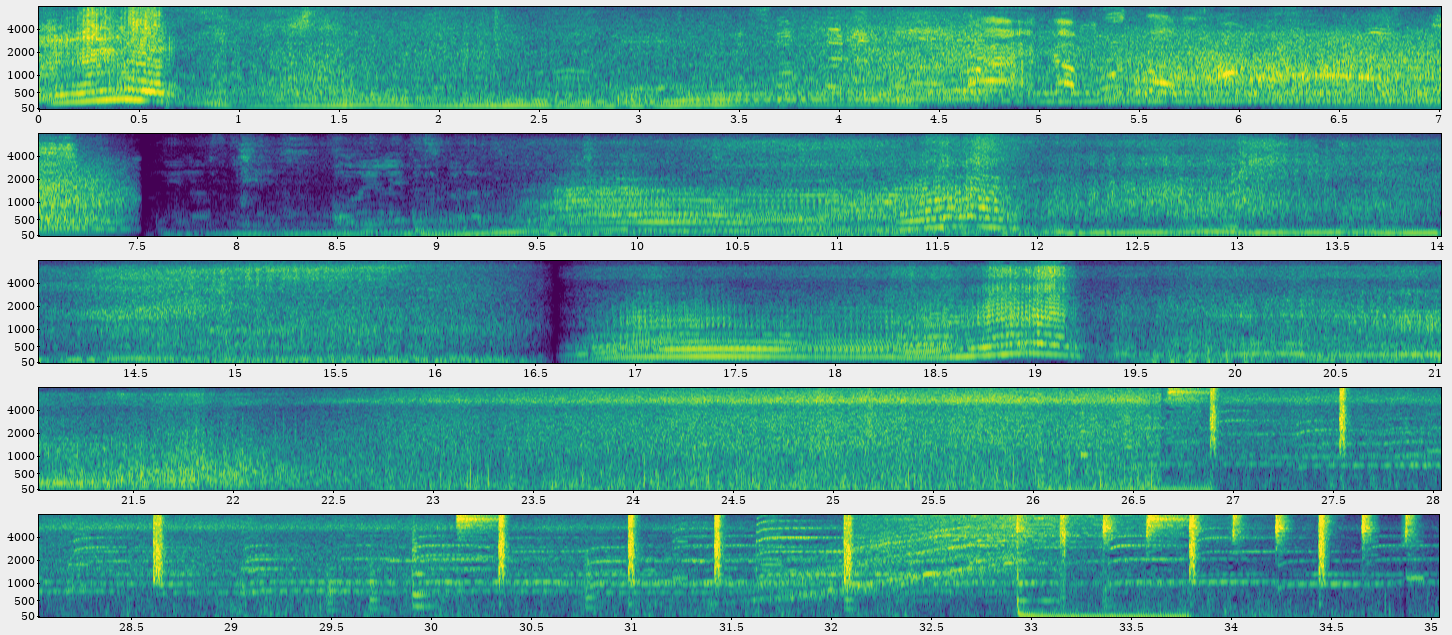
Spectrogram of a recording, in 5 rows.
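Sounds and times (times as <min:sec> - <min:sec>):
sports car accelerating hard: 0:00.0 - 0:07.6, 0:08.3 - 0:27.0
wind and road noise: 0:00.0 - 0:07.6, 0:09.2 - 0:35.0.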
